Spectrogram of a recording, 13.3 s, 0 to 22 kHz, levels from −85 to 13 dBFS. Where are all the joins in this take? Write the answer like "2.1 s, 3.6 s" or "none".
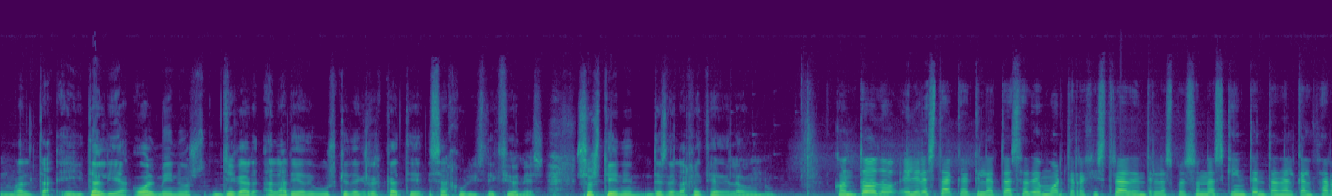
4.3 s, 5.7 s, 9.2 s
